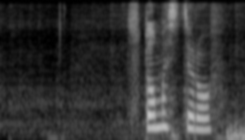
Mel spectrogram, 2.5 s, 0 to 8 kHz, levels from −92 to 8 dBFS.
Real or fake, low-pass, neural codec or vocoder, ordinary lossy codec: real; 7.2 kHz; none; AAC, 48 kbps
